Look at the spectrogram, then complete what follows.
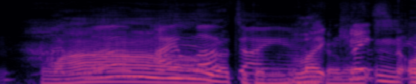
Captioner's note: wows and oohs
